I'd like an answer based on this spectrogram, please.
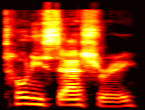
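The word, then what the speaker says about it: Tony Chachere's: And by the way, that is pronounced Tony Sasherie.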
